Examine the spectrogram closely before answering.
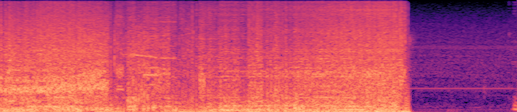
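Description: A loud explosion roars and crackles.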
